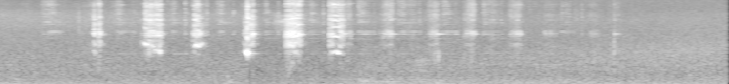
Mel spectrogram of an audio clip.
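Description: Brass burner head of a Max Sievert blowtorch soldering iron being twisted off its threaded brass fuel tube: about six short, squeaky metal-on-metal scrapes in quick succession from the dry threads, then a few fainter ticks as the head turns more freely.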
